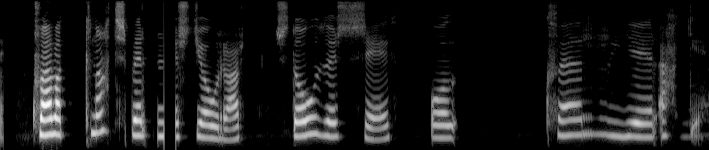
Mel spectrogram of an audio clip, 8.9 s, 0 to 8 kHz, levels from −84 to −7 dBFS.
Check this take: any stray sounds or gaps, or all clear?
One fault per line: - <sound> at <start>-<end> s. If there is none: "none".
- dropout at 2.0-2.2 s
